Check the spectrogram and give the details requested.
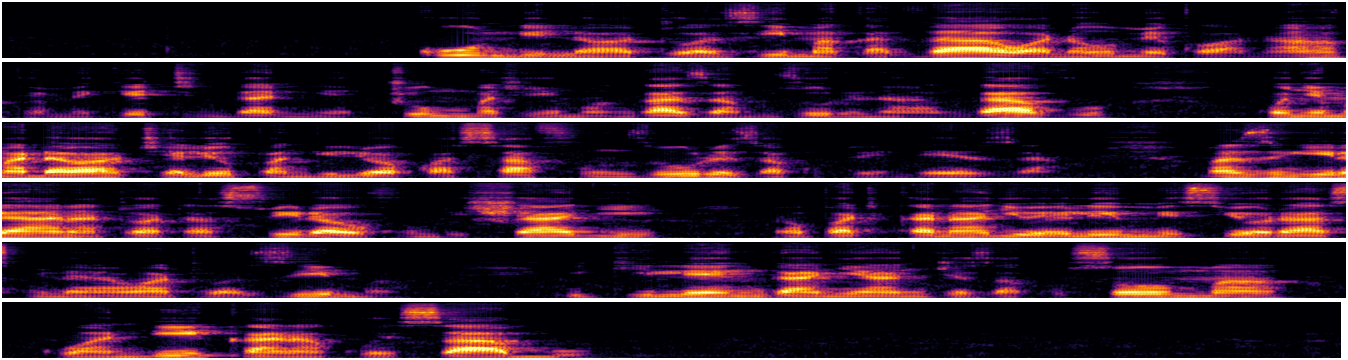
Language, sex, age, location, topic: Swahili, male, 25-35, Dar es Salaam, education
